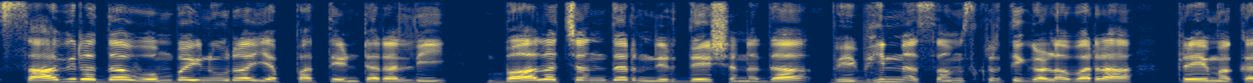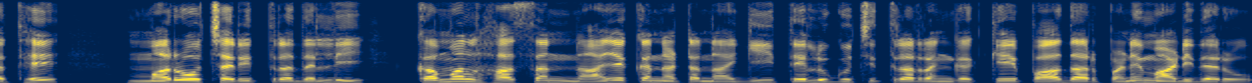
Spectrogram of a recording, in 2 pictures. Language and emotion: Kannada, neutral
